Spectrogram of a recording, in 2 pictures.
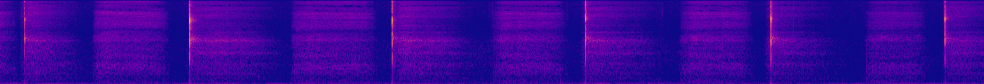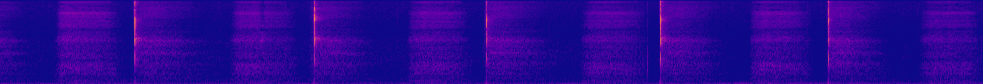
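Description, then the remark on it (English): Steady, rhythmic paced breathing in and out repeats about every one to two seconds for the whole stretch, with sharp snorting exhales marking the pace; clear, no talking. “Starting to find your pace, breathing in.”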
